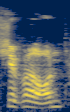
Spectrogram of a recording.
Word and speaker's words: Siobhan: it was actually pronounced siobhan and that's one of the easy ones yeah um irish people's names are basically spelt not like how they're pronounced i mean like really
